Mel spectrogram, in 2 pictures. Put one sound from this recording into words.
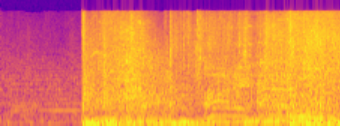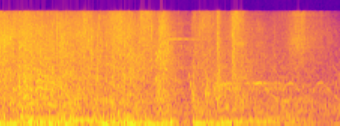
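Fantasy video game combat effects crash and whoosh.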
